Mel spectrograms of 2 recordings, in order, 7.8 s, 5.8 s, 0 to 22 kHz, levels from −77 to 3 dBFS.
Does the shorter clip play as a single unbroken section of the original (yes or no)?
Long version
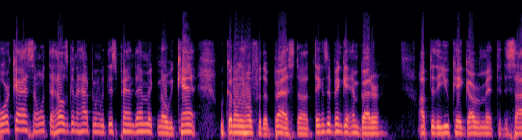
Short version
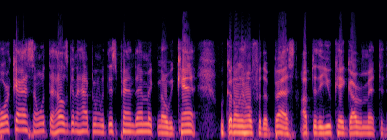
no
